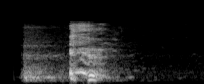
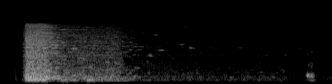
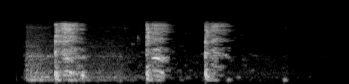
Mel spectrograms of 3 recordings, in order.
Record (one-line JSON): {"cough_length": "2.0 s", "cough_amplitude": 29193, "cough_signal_mean_std_ratio": 0.41, "exhalation_length": "3.3 s", "exhalation_amplitude": 6501, "exhalation_signal_mean_std_ratio": 0.42, "three_cough_length": "3.5 s", "three_cough_amplitude": 31656, "three_cough_signal_mean_std_ratio": 0.4, "survey_phase": "beta (2021-08-13 to 2022-03-07)", "age": "18-44", "gender": "Male", "wearing_mask": "No", "symptom_none": true, "smoker_status": "Current smoker (1 to 10 cigarettes per day)", "respiratory_condition_asthma": true, "respiratory_condition_other": false, "recruitment_source": "REACT", "submission_delay": "1 day", "covid_test_result": "Negative", "covid_test_method": "RT-qPCR", "influenza_a_test_result": "Negative", "influenza_b_test_result": "Negative"}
